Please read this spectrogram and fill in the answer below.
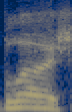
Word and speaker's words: Blush: blush F Fatima hard it's real hard not to say Bush isn't it I try to say it like her because it's just blush it's blush I don't care if she's get an accent it's blush blush right yeah she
